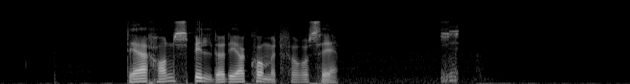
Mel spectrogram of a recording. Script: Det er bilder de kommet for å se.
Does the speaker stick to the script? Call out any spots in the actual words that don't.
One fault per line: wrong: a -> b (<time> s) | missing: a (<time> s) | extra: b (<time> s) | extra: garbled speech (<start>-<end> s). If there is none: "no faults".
extra: hans (1.5 s)
extra: har (2.3 s)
